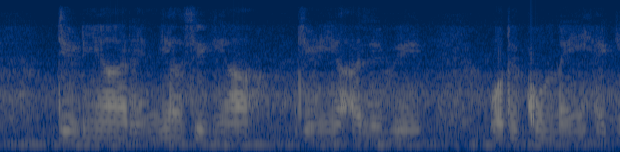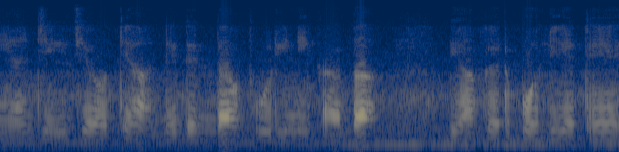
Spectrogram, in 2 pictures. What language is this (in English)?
Punjabi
